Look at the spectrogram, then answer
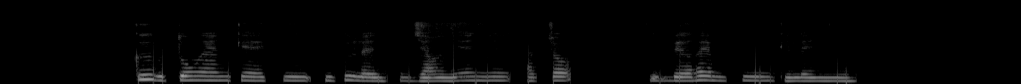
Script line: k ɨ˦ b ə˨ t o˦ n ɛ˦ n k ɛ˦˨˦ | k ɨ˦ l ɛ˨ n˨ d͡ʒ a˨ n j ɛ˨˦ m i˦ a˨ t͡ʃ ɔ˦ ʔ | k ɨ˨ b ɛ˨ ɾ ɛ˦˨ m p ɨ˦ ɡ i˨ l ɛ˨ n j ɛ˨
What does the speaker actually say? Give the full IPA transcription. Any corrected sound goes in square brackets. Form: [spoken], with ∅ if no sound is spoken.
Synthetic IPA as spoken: k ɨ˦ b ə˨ t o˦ [ŋ] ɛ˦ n k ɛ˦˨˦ | k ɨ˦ l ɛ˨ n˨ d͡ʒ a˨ [ŋ] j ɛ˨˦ [ɲ] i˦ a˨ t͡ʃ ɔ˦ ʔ | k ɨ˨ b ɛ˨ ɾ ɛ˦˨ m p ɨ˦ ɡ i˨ l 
